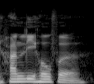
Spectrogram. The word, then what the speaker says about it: Hanli Hoefer: Yeah, fun time to be Hanli Hoefer. Yeah. Am I pronouncing it right?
